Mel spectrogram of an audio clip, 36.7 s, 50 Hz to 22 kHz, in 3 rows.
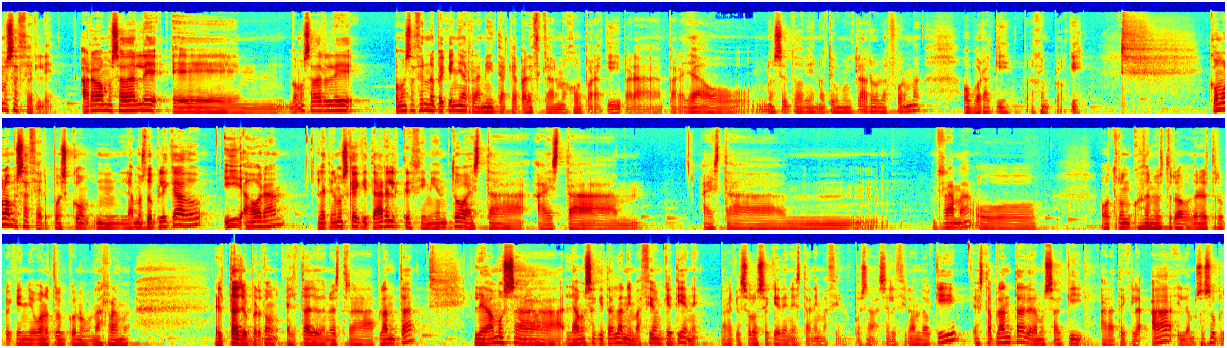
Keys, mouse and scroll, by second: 4.0-8.3 middle drag, 8.3-8.6 scroll up 2, 8.6-11.4 middle drag, 11.4-14.4 scroll down 2, 17.1 right click, 18.5 right click, 20.4-23.4 drag, 25.5-28.6 drag, 35.2 a, 36.5 Delete.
